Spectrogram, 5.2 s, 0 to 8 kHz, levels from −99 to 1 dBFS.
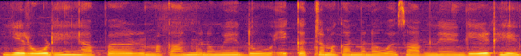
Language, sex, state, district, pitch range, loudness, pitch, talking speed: Hindi, female, Madhya Pradesh, Bhopal, 180-200 Hz, -16 LUFS, 190 Hz, 205 wpm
